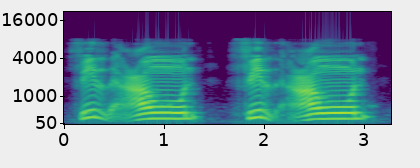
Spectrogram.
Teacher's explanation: تو زبر پیش ہوگا تو را کو پر پڑھیں گے، اور اگر زیر ہوگا تو را کو باریک پڑھیں گے، جیسے فرعون، دیکھیں را ساکن ہے، اس سے پہلے فا کے نیچے کیا ہے؟ زیر ہے، تو اس لیے اس را کو کیسی پڑھیں گے؟ باریک پڑھیں گے، فرعون، فرعون، پھر اس کو فرعون نہیں پڑھیں گے، اس کو باریک کر کے پڑھیں گے، فرعون۔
